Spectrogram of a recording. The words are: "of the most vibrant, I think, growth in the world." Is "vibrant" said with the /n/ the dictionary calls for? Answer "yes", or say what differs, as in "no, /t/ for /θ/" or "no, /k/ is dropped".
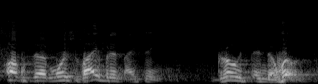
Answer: yes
